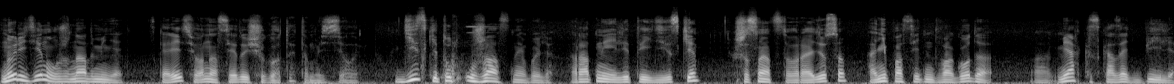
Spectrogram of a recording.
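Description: The man's voice has a dark, mellow tone at a moderate pace. The sound is dry with no echo. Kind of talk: car review vlog. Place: open country.

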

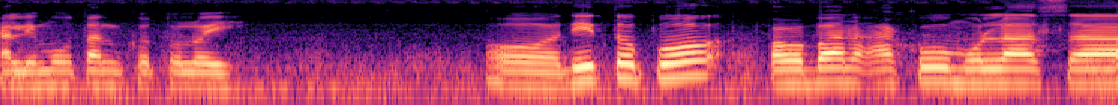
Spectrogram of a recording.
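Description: Noticeable background noise sits under the speech. The pace is very slow. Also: man. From Surigao del Sur, Mindanao. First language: Surigaonon/Visayan (speaking Tagalog). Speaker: travel vlogger. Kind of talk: vlog narration. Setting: driving on the road. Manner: halting.

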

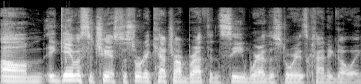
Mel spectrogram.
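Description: The man has a nasal voice at a medium pitch.

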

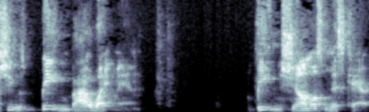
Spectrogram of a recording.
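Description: A man's fairly high voice with very wide pitch swings, audible room echo and a quiet background. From Philadelphia. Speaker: political commentator. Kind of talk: live-stream monologue. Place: home room. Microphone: webcam.

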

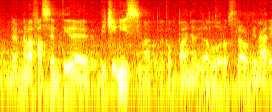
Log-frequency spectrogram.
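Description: Background noise is noticeable here. Over it, a man speaks fairly quickly. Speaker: theatre actor. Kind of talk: interview answer. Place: stage. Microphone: camera far.

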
